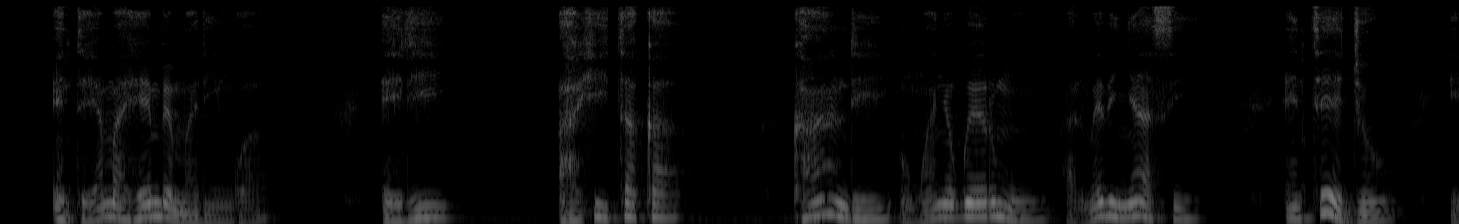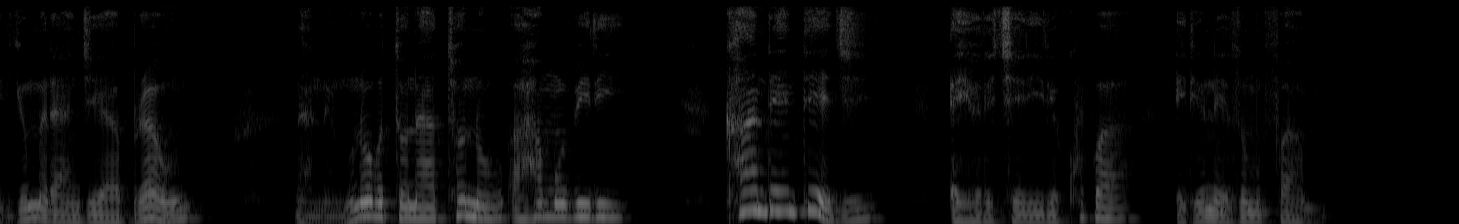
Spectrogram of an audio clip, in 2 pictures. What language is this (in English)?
Nyankole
